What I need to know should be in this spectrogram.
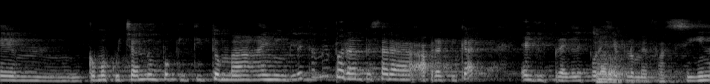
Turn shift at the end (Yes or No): No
